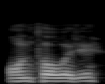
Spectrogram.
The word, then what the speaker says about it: hauntology: probably say this uh hauntology it's a very funny joke because it's like ontology but in French you pronounce it ontology it's hilarious I I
